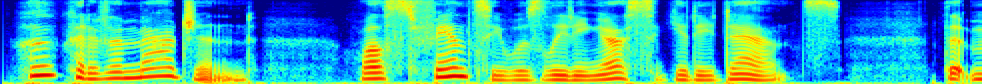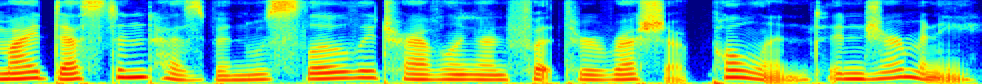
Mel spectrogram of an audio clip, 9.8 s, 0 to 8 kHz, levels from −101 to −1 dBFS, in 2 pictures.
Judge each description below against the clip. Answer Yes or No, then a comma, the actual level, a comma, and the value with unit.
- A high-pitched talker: Yes, high, 200 Hz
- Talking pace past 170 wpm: No, average, 160 wpm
